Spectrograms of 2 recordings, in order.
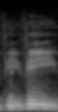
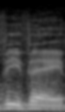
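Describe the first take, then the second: First: The name is pronounced the local Indiana way. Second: The name is pronounced as it is spelled. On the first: "in Indiana we say Vevey" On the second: "It's spelled Vevey"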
